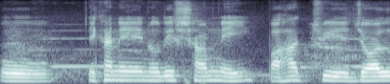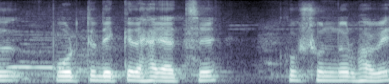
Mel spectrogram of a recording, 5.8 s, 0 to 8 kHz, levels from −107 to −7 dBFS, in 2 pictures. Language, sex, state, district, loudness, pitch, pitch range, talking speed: Bengali, male, West Bengal, North 24 Parganas, -17 LUFS, 150 Hz, 140-155 Hz, 145 wpm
